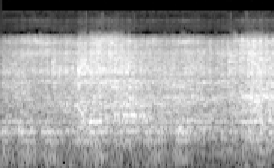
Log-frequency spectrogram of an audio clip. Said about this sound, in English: Hey, there's a railroad crossing up ahead and a freight's coming. Yeah. If we can beat that freight to the crossing, we can lose this guy.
